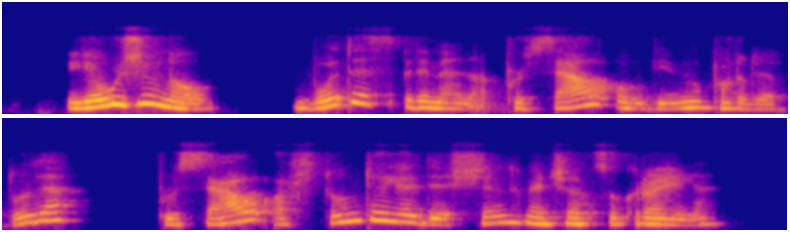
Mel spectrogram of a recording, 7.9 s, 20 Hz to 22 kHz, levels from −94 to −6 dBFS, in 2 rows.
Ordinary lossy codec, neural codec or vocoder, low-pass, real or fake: Opus, 32 kbps; codec, 16 kHz, 1 kbps, X-Codec, HuBERT features, trained on balanced general audio; 7.2 kHz; fake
